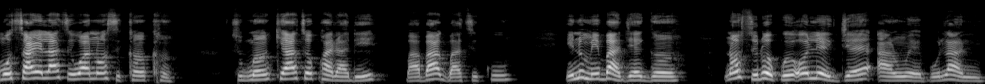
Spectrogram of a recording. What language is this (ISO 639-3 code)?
yor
